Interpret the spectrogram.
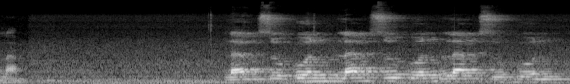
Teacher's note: perhatikan di sini untuk lam ini lidahnya yang warna kuning nih Sisi lidah bagian depan nempel ke gusi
